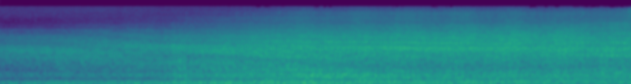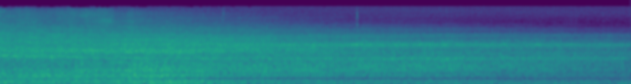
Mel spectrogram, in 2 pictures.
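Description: Train passing by: the running noise of wheels on rails swells over the first few seconds, holds loud through the middle, then fades away toward the end.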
